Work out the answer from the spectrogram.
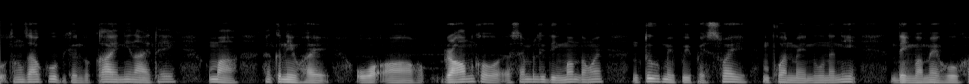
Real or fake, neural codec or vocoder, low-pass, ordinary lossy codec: real; none; 7.2 kHz; AAC, 48 kbps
